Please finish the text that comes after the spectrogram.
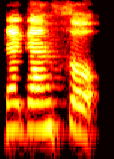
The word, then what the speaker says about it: daganso: daganso, daganso with an N, daganso.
